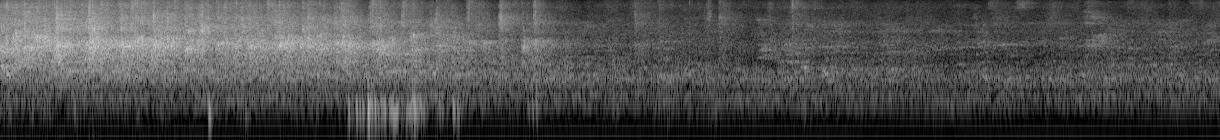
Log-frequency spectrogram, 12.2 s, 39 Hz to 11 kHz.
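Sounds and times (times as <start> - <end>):
crowd applause welcoming guests: 0.0 - 5.6.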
